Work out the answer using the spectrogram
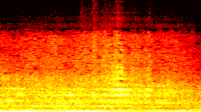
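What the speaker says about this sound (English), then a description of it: "I picked a spot with the train" A long train rolls past close by, a loud, steady rumble with constant rail noise and no break throughout, with no talking over it.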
